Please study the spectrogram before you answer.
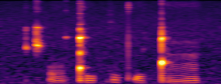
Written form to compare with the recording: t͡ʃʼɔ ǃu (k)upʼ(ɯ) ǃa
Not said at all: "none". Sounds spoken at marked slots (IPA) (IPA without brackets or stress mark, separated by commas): k, ɯ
